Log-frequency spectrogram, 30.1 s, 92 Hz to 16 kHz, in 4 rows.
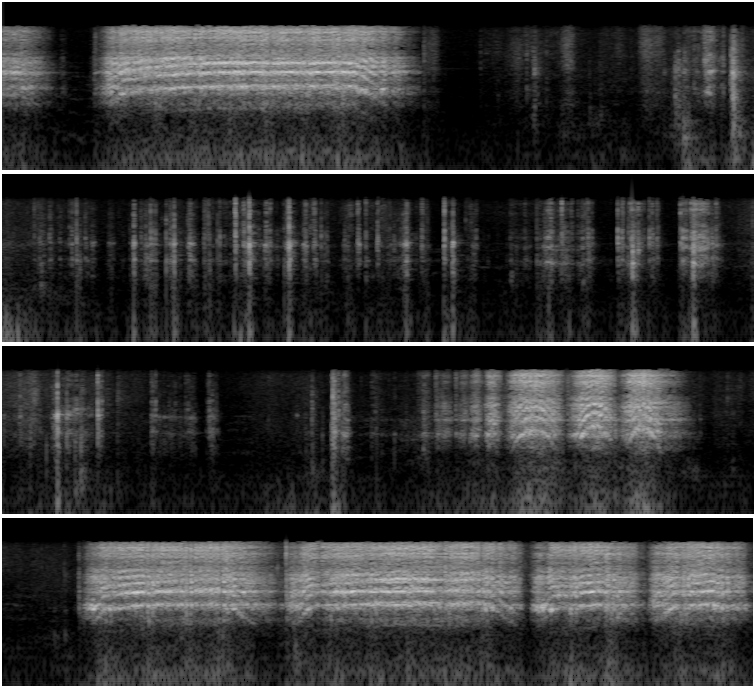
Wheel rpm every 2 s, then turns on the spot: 70, 130, 0, 0, 0, 0, 0, 0, 0, 0, 0, 40, 100, 120, 80.
none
